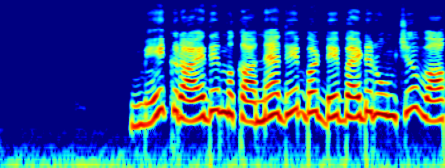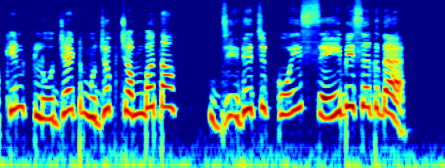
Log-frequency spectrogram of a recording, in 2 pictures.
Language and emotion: Dogri, surprised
